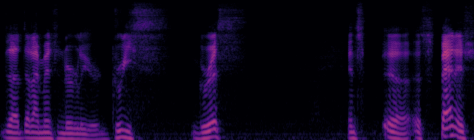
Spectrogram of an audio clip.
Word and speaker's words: Gris: been playing via that i mentioned earlier greece griss and spanish it's pronounced greece and uh i gotta say it is one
